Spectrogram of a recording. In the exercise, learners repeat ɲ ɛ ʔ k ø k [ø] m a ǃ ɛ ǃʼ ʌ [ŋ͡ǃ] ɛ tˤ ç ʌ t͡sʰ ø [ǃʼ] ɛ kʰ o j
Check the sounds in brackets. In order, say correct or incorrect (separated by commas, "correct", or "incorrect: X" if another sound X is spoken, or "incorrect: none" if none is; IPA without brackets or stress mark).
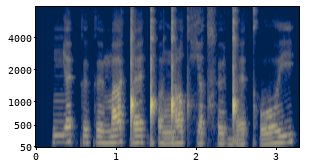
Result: correct, correct, incorrect: ɡ͡ǃ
